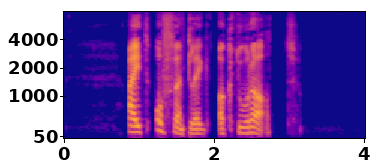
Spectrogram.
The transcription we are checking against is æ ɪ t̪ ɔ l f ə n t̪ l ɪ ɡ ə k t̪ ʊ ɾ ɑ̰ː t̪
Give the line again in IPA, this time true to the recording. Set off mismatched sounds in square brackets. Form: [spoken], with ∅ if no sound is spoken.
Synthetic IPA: æ ɪ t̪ ɔ [∅] f ə n t̪ l ɪ ɡ [ɑ] k t̪ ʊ ɾ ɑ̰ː t̪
